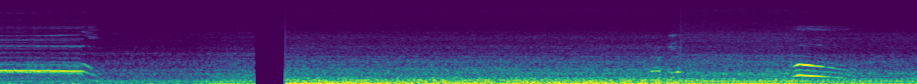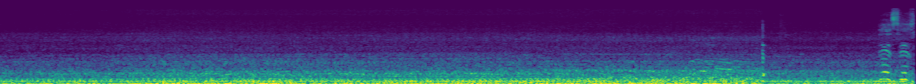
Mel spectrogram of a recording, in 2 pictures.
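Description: Light propeller aircraft's engine droning steadily, heard inside the cabin, with a brief voice about eight seconds in.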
